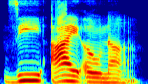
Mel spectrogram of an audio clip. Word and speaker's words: Ziona: If we want something that feels biblical and prophetic, but is fresh enough to own on Google, what about Ziona? It's three syllables.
